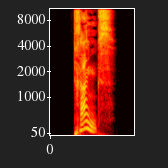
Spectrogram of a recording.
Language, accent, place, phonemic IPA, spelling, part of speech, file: German, Germany, Berlin, /tʁaŋks/, Tranks, noun, De-Tranks.ogg
- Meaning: genitive singular of Trank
